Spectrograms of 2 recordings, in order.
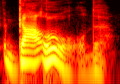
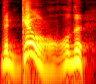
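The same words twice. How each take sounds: First: Goa'uld said slowly as "go-a-uld", two clear syllables; Goa'uld the proper way, like Daniel; proper pronunciation. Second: Texan Goa'uld said like "kuld", louder; Texan general saying Goa'uld; Texan accent. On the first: Shown as a demonstration. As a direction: pronounce Goa'uld carefully, slow. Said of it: "Daniel says it with the appropriate inflections". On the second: Retold or imitated. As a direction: drawl Goa'uld as one syllable, Texan. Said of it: "That's a Texan way of saying Goa'uld".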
